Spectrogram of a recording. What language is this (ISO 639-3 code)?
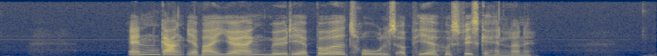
dan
